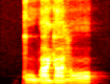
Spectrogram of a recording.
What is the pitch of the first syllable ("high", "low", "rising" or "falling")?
low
